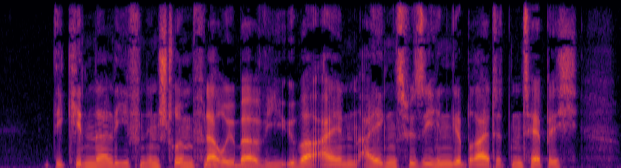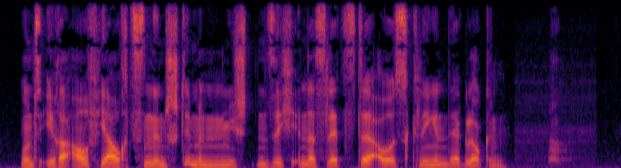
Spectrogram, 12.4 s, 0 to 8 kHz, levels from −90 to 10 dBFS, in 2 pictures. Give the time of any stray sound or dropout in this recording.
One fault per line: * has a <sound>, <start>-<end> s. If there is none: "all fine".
* has a bark, 11.7-12.0 s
